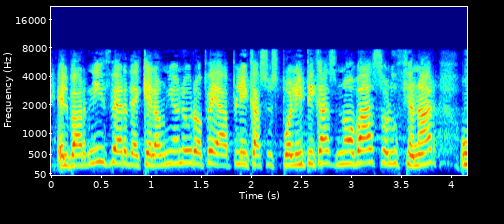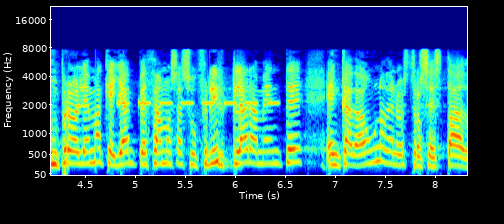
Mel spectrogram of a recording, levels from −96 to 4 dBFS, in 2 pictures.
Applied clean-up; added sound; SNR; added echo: none; Alarm; 12 dB; none.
